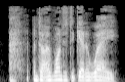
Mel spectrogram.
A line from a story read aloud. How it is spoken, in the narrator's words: the girl panted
